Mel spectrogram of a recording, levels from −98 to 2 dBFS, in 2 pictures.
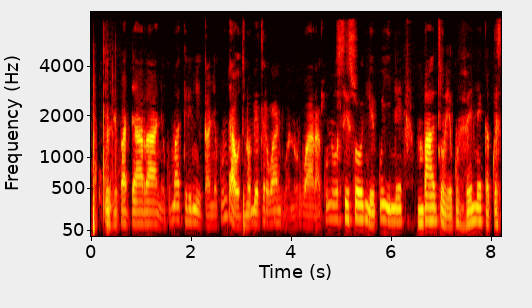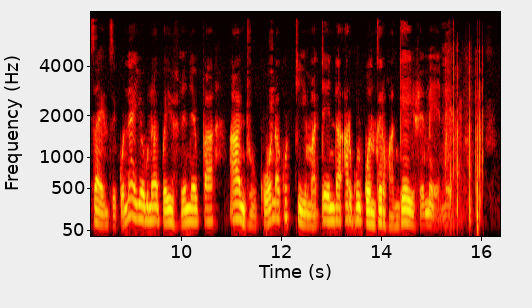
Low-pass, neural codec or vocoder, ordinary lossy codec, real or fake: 7.2 kHz; none; AAC, 32 kbps; real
